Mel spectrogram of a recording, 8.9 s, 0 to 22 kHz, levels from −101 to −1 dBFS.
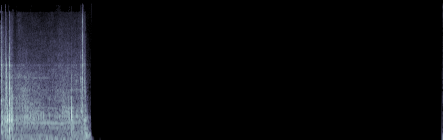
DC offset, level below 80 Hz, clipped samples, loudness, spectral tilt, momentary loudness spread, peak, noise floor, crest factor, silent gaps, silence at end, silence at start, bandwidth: under 0.1%; -52 dBFS; under 0.1%; -28 LUFS; -3.5 dB/octave; 16 LU; 0 dBFS; under -90 dBFS; 32 dB; none; 7.05 s; 0 s; 19 kHz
